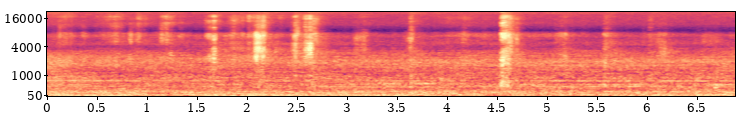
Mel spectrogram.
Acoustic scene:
street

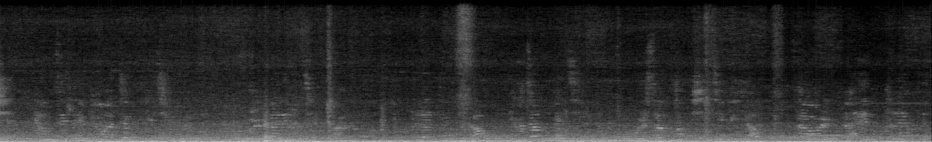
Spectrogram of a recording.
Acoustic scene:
bus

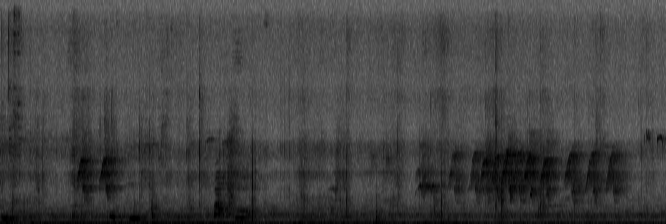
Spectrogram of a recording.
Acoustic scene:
park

